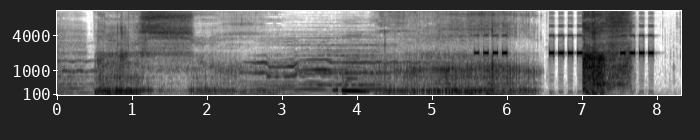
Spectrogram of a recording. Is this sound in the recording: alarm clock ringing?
yes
